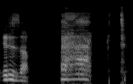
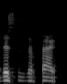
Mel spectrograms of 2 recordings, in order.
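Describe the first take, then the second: First: The word fact is said with strong conviction. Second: The word fact is said casually, glossed over.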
